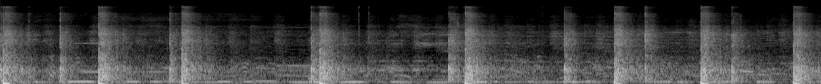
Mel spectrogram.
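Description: Aerial fireworks firing and bursting overhead in a run of sharp bangs, roughly one every half second to a second, over music with a heavy bass line.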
